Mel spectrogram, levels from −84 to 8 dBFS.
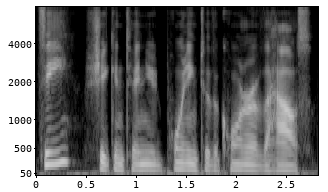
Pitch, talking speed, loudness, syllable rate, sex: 115 Hz, 215 wpm, -20 LUFS, 5.6 syllables/s, male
